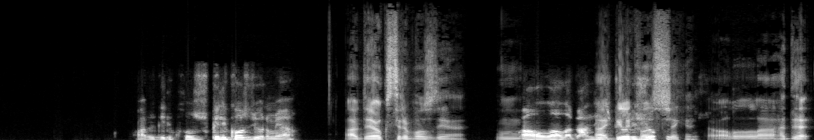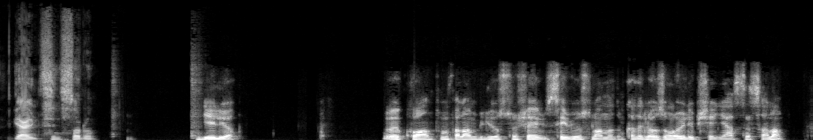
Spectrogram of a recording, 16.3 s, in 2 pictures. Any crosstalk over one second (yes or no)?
yes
